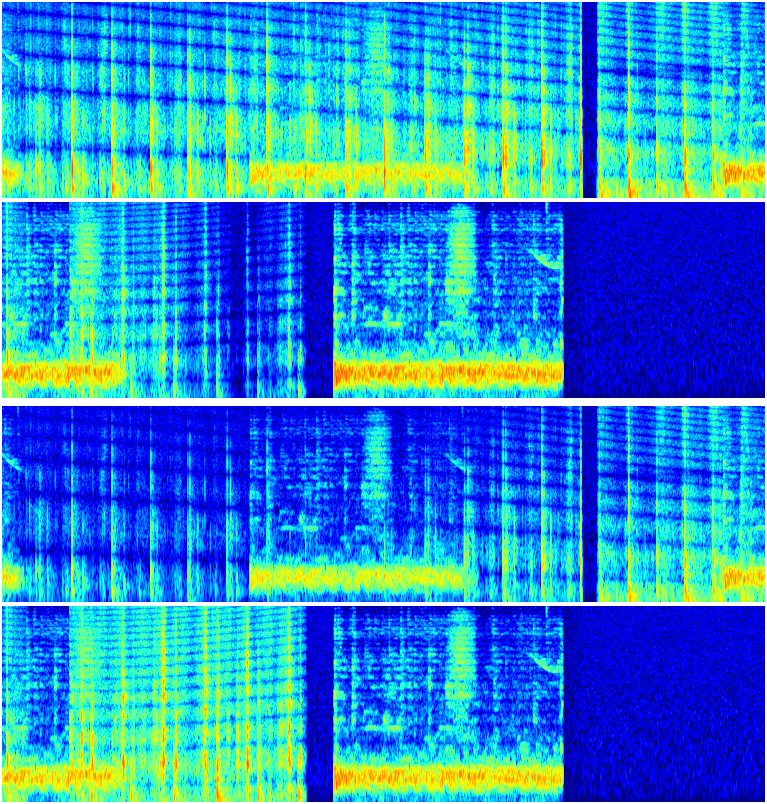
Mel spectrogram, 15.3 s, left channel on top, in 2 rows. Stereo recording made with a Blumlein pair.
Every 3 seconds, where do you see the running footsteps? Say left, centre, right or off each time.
left, left, centre, right, off.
